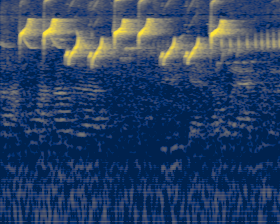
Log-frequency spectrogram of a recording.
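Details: Cinereous tit, locally gelatik batu, singing clearly: a rapid run of bright whistled couplets, each a high note falling to a lower one, about seven in under three seconds.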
